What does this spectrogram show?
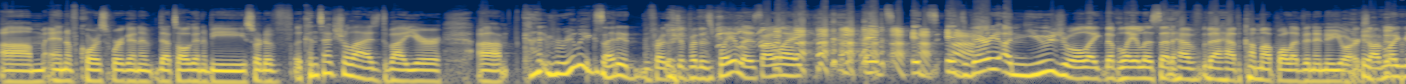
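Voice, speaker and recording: Man, podcast host, smooth clean voice, slightly high pitch, halting and excitable, casual wordy chat.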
